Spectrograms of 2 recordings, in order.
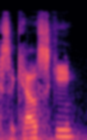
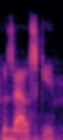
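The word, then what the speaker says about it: Sekowsky: Gardner Fox the pincel was Mike Sakowski not Mike wasowski Mike Sakowski the incor were Bernard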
